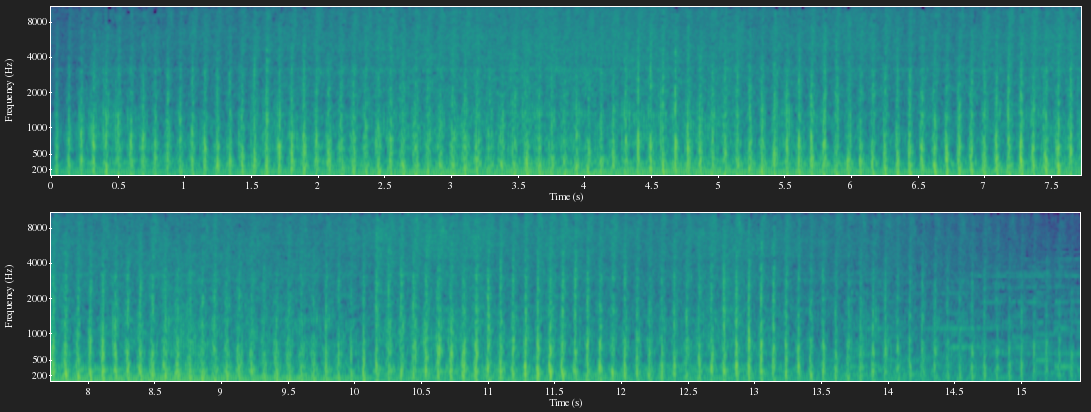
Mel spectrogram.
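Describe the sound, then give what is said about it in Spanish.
A helicopter's rotor beats steadily and loudly for the whole stretch, a rapid, even chopping over a low engine drone, with no voices present; photographer Jan Artus Bertrand rides in it at various sites around the world. “Jan Artus Bertrand Sube al helicóptero en diversos sitios del mundo, en climas y paisajes variados.”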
